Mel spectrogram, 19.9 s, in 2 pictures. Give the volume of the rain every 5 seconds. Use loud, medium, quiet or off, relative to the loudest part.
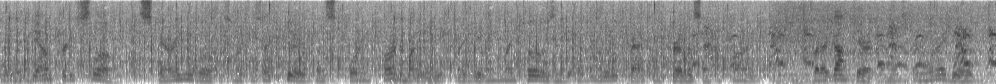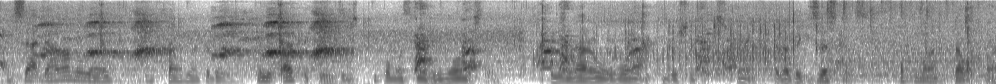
loud, loud, medium, loud.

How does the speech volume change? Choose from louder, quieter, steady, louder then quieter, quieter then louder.
steady.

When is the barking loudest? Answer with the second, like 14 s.
13 s.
